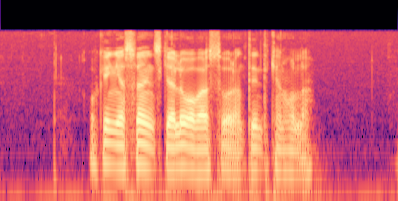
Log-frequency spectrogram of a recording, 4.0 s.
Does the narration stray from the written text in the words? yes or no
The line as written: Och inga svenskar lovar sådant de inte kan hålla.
no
